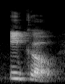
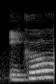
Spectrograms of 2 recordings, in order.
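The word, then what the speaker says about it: Eikko: not actually Eric, it's Eiko. I think it's Eiko, I think that's how you pronounce it. It's spelled E-I-K-K-O.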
